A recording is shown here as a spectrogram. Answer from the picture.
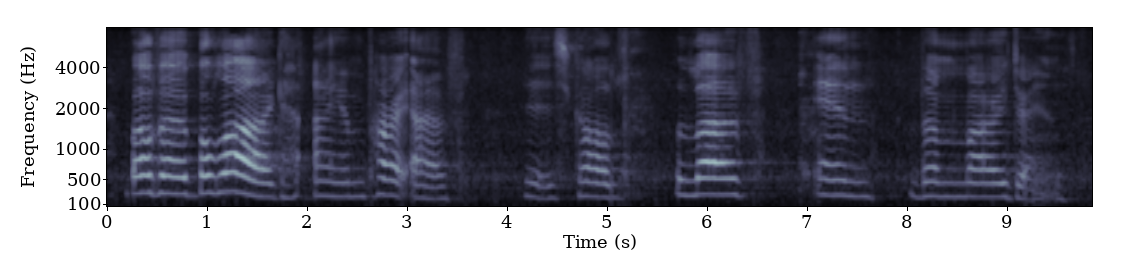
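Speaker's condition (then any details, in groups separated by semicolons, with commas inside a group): Hereditary spastic paraplegia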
